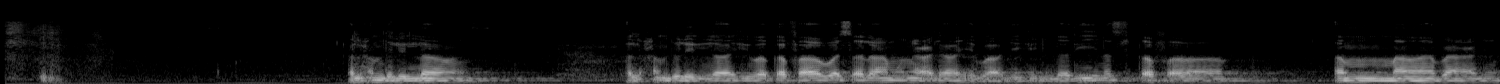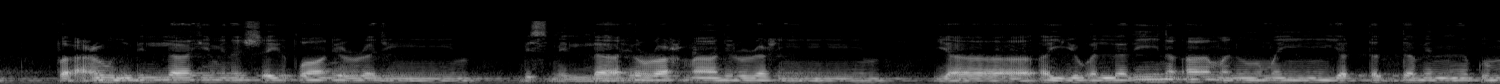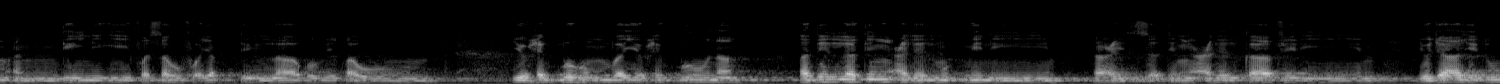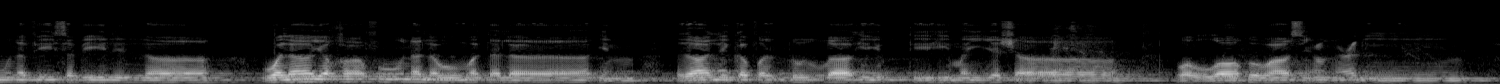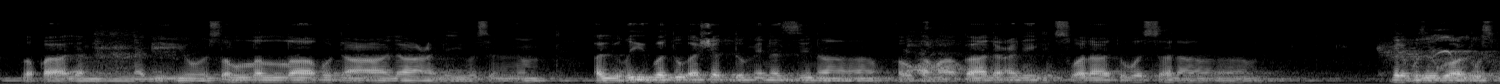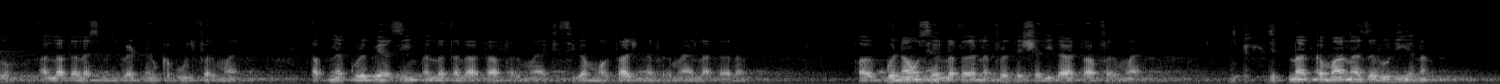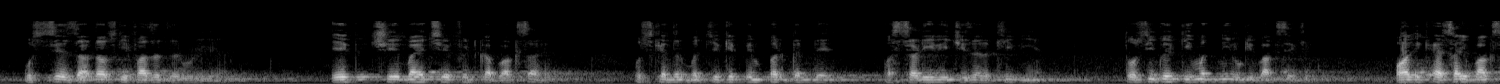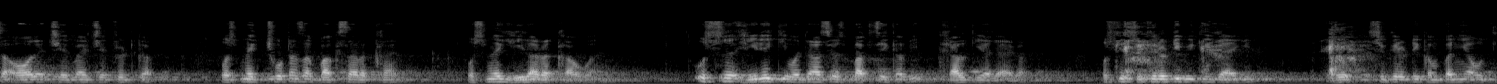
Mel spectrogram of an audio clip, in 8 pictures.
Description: *بمقام۔مسجد امیر حمزہ ملٹی گارڈن اسلام آباد*
*نمبر(9):بیان*
یہ بیان بعد فجر ہوا۔۔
